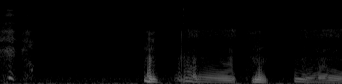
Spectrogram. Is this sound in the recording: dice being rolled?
no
